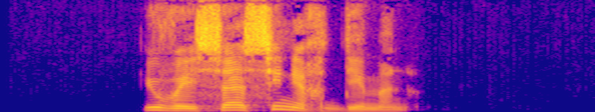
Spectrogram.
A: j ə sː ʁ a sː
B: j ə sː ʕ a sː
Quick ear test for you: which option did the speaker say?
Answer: B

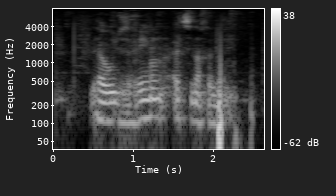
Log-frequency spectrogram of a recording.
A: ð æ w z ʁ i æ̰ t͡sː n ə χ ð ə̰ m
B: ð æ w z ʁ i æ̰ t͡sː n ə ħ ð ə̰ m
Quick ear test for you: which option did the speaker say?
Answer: A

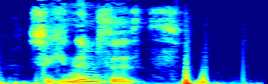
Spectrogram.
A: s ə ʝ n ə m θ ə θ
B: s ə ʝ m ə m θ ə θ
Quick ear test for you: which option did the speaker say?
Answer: A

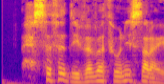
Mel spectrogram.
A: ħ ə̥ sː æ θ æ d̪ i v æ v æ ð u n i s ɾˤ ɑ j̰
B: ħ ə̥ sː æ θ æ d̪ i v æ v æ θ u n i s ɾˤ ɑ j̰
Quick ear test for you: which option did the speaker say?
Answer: B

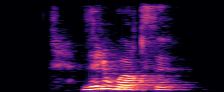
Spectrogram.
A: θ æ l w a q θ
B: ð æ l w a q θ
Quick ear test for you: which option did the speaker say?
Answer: B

